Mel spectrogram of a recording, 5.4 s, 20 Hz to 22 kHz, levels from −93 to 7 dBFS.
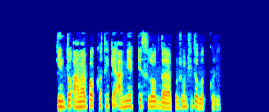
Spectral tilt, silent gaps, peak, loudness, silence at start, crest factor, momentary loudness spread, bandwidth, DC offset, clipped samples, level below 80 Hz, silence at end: -5.5 dB/octave; 2.68-2.75 s, 3.45-3.50 s, 4.14-4.19 s; -2 dBFS; -19 LUFS; 1.15 s; 20 dB; 10 LU; 8 kHz; under 0.1%; under 0.1%; -60 dBFS; 1 s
